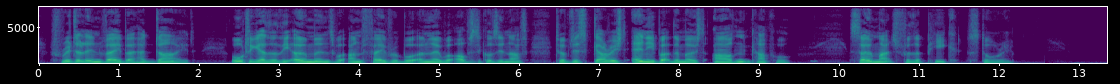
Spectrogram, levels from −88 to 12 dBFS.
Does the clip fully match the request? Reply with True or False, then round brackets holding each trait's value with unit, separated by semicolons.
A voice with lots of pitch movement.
False (3.9 semitones)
